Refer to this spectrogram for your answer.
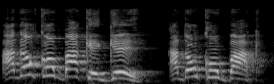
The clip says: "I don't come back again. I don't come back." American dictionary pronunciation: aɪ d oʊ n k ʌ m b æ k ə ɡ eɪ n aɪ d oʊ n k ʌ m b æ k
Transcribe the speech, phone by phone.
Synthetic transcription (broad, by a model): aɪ d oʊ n k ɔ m b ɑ k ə ɡ eɪ aɪ d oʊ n k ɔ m b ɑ k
